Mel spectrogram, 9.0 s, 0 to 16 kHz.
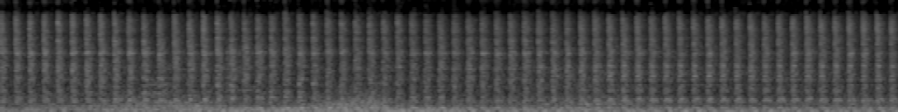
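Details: Mercedes Sprinter diesel van engine running: steady, fairly even tapping knock at about 3.5 per second over the engine note; engine knock, cause unclear.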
